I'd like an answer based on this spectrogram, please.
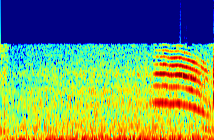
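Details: Cat letting out a short, falling meow near the end over a loud, noisy background rumble.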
